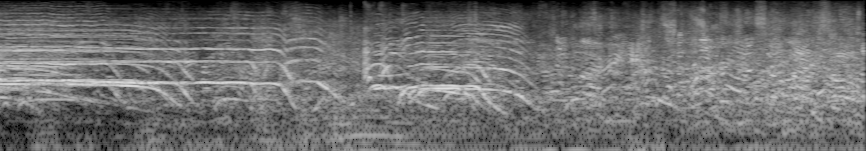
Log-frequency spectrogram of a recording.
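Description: A large crowd of men and women cheers and whoops loudly outdoors.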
